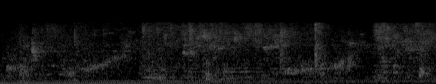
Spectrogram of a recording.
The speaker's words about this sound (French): Maman va rincer la gourde.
